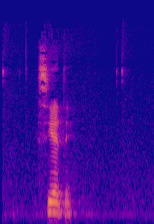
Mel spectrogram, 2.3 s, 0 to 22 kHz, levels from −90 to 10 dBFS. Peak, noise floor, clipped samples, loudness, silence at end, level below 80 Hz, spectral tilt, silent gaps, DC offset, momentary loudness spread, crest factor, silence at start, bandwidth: -12 dBFS; -65 dBFS; under 0.1%; -26 LUFS; 1.25 s; -74 dBFS; -3 dB/octave; none; under 0.1%; 27 LU; 22 dB; 0.55 s; 14.5 kHz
